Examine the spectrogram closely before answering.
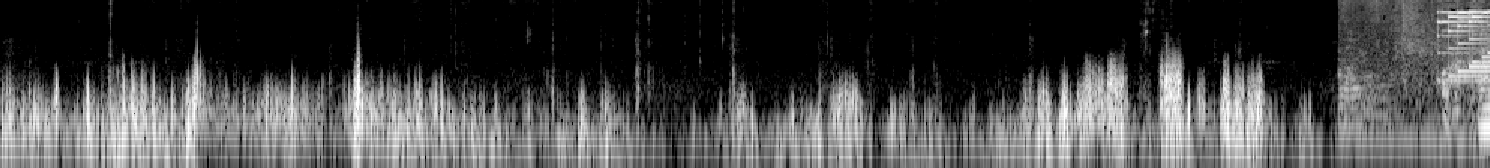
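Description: Footsteps crunch on a rocky trail.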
